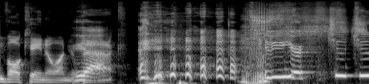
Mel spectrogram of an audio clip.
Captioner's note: laughter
